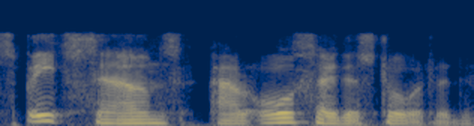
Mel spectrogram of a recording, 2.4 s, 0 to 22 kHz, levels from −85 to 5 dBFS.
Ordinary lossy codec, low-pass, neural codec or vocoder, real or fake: Opus, 16 kbps; 7.2 kHz; codec, 16 kHz in and 24 kHz out, 1.1 kbps, FireRedTTS-2 codec; fake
